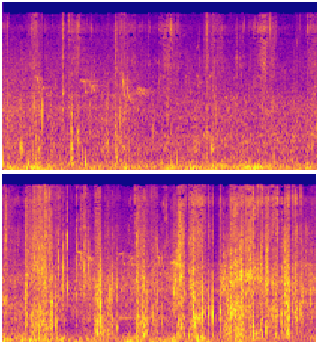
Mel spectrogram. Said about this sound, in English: Some birds beginning, even with the snow, we can hear the crunching snow and the beginning of the bird songs of the spring.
